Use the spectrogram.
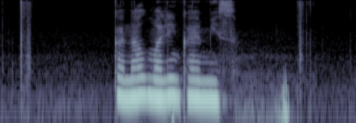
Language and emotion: Russian, neutral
